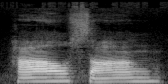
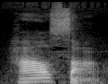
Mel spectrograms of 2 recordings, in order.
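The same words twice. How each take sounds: First: Both syllables carry the first tone. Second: The second syllable carries the fifth tone. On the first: "both of them as the first tone" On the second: "and so on and so forth"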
